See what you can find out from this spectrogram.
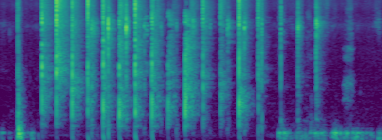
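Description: A short burst of applause: about a dozen sharp, steady hand claps in quick succession, fading out into a low, muffled hum of voices at the end.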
